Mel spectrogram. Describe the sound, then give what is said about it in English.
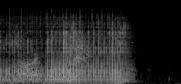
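A loud, sputtering fart-like noise lasts just over a second, broad and buzzy, made by hand rather than a real fart, then cuts off into near silence. “Okay, still a hand.”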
